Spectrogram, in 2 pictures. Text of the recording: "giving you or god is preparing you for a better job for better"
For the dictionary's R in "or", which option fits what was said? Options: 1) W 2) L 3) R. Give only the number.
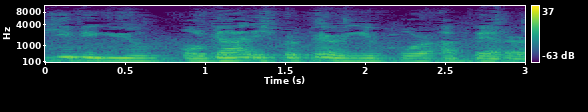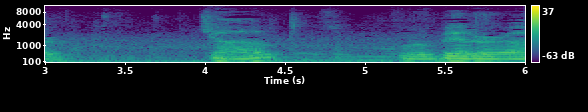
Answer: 2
